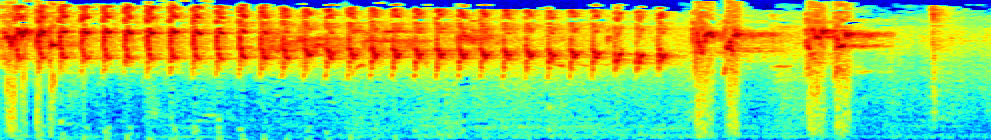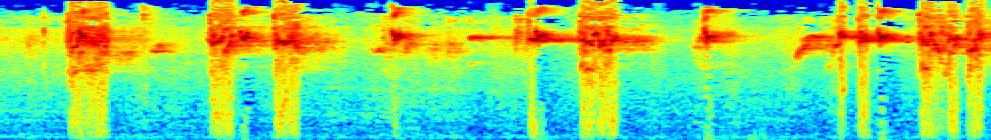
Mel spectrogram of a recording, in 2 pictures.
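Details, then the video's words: Lovebird kept at home, opening with a fast rattling series of evenly spaced high chirps, then shifting to scattered sharp squeaks, whistled squeals and loud clicks with short pauses between. "KiCAU BURUNG LOVEBIRD"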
